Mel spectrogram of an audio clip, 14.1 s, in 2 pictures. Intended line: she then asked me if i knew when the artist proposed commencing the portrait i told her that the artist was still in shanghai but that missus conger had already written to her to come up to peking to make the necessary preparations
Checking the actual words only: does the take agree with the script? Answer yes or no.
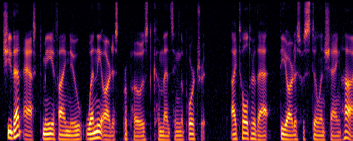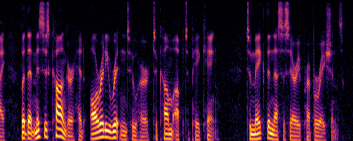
yes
